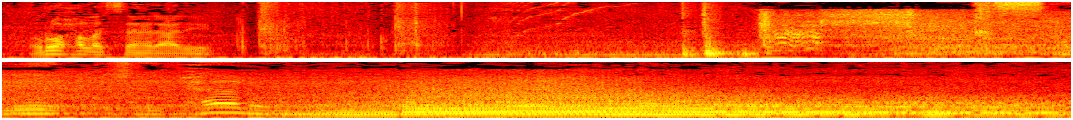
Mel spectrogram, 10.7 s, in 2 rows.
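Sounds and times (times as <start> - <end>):
speech: 0.2 - 1.3, 5.4 - 7.5
car engine revving and pulling away: 2.4 - 10.6.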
